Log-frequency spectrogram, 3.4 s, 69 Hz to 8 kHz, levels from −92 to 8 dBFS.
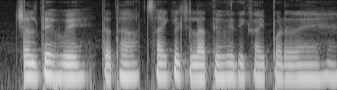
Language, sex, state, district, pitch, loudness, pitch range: Hindi, male, Uttar Pradesh, Hamirpur, 140 Hz, -17 LUFS, 135-140 Hz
